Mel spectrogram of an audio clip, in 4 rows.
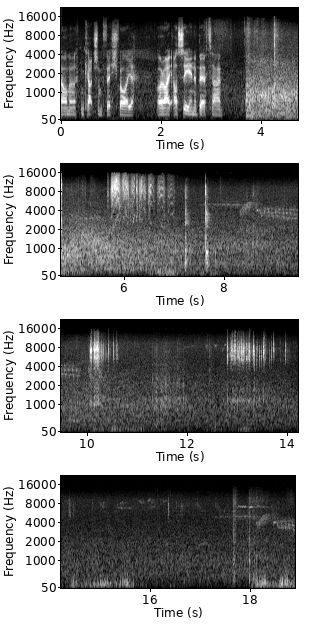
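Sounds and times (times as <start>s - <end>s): faint bird chirp: 5.7s - 7.1s, 15.0s - 18.9s
fishing tackle clicking and rattling: 10.0s - 10.7s, 12.8s - 14.1s.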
